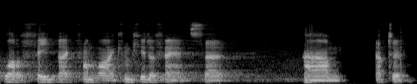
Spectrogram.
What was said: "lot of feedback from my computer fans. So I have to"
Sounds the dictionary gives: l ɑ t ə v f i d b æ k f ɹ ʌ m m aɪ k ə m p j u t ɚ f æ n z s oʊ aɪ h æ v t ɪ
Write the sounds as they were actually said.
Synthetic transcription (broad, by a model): l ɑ t ə v f i d b æ k f ɹ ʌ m m aɪ k m p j u t ɚ f æ n z s oʊ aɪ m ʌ p t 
